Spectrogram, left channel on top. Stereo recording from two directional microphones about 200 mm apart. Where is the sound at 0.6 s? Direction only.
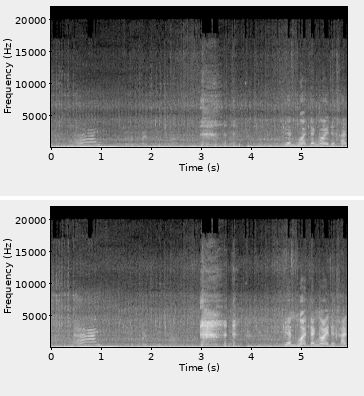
10° left (ahead or behind).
